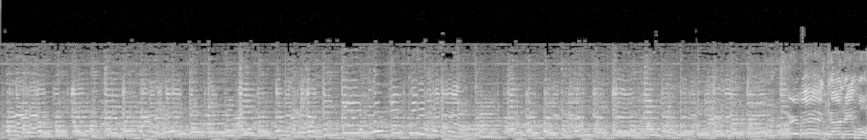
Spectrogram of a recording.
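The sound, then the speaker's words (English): Lively old-time saloon piano music plays loudly and steadily for about eleven seconds, with a bouncing bass and busy, jangly chords that never stop. “How many times have you heard that as somebody's walking into the saloon?”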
